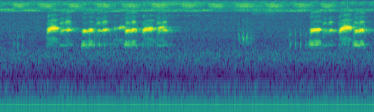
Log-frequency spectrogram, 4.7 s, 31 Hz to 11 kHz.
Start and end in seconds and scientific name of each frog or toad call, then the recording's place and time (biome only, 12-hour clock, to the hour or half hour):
0.4	2.5	Boana albomarginata
2.9	3.9	Phyllomedusa distincta
3.7	4.6	Boana albomarginata
Atlantic Forest, ~9pm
